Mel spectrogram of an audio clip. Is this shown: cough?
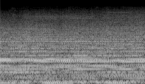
no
